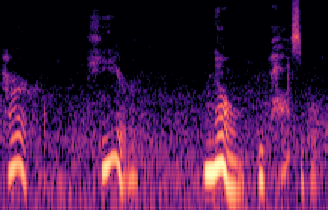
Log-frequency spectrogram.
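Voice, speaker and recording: In a put-on character voice, a woman speaks at a high pitch with lively intonation over clear background noise. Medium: video game.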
